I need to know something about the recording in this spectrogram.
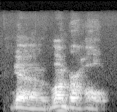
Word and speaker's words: Lumberholt: Lumberholt. I'm saying it wrong on purpose every time. Yeah, and he's correcting you. Yeah, Lumberholt. Very good.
